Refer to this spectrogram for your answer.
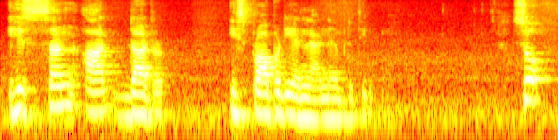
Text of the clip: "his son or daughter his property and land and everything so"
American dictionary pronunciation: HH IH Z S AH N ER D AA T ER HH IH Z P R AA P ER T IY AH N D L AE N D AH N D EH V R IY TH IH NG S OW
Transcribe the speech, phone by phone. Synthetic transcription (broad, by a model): HH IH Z S AH N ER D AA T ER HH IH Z P R AA P ER T IY AH N D L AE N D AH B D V R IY T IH NG S OW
